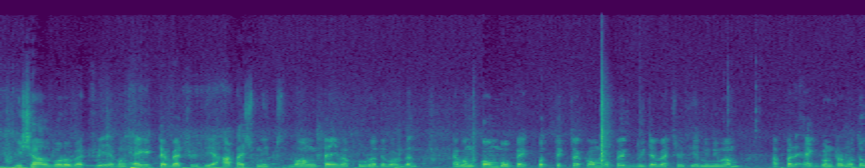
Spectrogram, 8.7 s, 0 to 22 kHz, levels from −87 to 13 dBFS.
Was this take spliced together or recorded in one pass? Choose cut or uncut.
uncut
